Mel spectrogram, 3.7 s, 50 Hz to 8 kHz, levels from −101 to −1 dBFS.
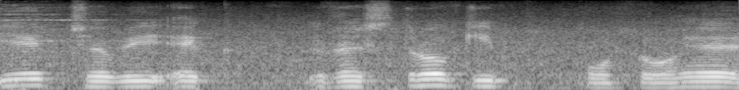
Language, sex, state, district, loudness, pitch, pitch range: Hindi, male, Arunachal Pradesh, Lower Dibang Valley, -18 LUFS, 135 Hz, 125-140 Hz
